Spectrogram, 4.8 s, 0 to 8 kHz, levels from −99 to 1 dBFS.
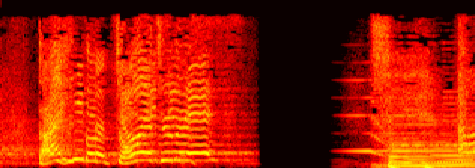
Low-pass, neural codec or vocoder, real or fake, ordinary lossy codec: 7.2 kHz; none; real; MP3, 32 kbps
